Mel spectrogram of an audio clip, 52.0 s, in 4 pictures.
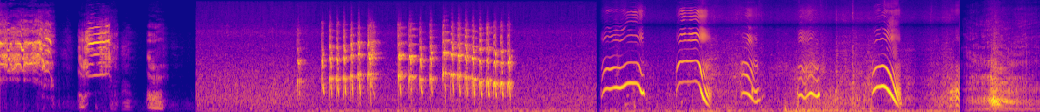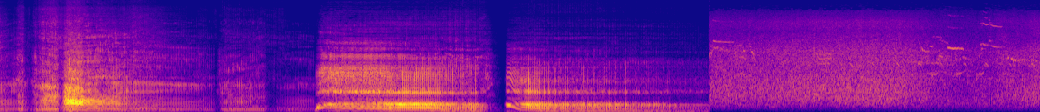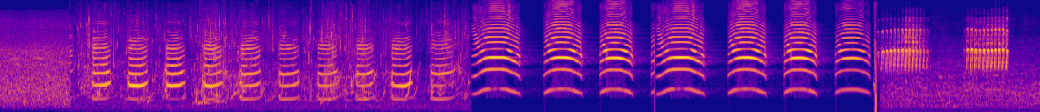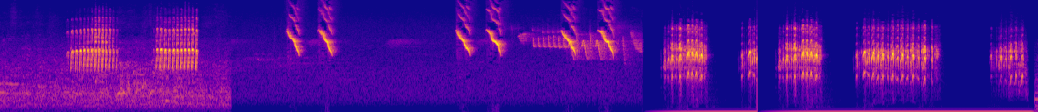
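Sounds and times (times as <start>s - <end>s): peafowl calling: 3.7s - 6.5s, 7.5s - 10.3s, 10.9s - 11.3s, 27.0s - 38.6s, 42.6s - 43.2s, 44.7s - 50.8s, 51.4s - 51.9s
dolphin rasping calls: 7.5s - 12.0s, 27.0s - 38.6s
tiger roaring: 12.0s - 21.9s.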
